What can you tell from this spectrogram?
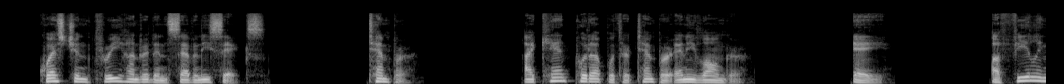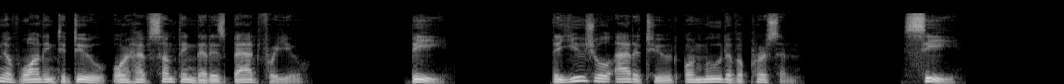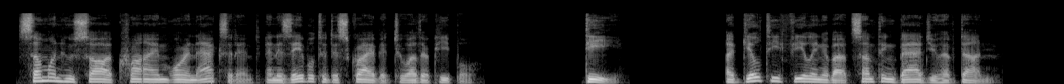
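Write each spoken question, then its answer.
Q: Temper. I can't put up with her temper any longer.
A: B: The usual attitude or mood of a person.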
